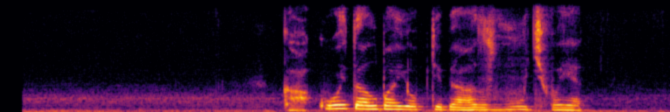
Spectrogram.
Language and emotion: Russian, angry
